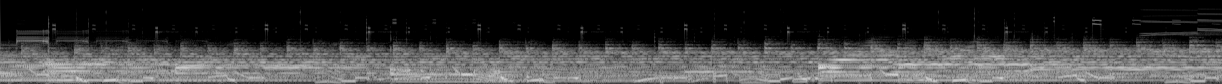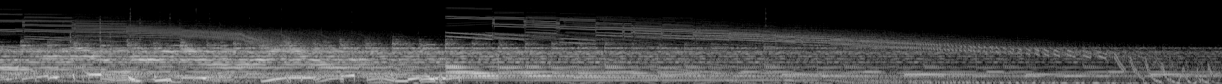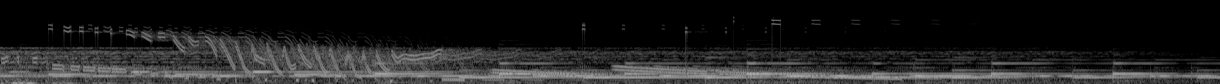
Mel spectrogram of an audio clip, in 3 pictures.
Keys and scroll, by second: 5.9 ctrl+d, 6.0 Escape, 9.9 F1, 10.4 1, 15.8 4, 19.6 3, 26.8 4.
